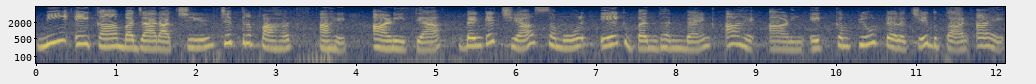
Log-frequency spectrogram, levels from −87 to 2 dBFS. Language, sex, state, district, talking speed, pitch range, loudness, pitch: Marathi, female, Maharashtra, Sindhudurg, 95 wpm, 210-290 Hz, -18 LUFS, 235 Hz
